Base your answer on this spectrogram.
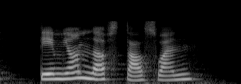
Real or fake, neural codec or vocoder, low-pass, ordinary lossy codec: fake; codec, 16 kHz, about 1 kbps, DyCAST, with the encoder's durations; none; none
